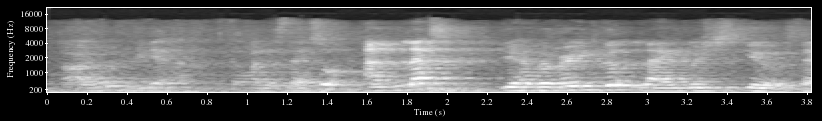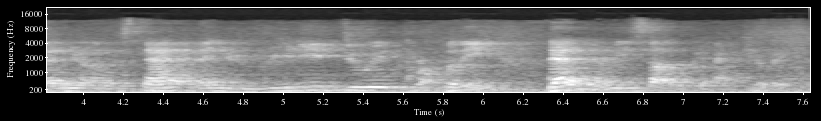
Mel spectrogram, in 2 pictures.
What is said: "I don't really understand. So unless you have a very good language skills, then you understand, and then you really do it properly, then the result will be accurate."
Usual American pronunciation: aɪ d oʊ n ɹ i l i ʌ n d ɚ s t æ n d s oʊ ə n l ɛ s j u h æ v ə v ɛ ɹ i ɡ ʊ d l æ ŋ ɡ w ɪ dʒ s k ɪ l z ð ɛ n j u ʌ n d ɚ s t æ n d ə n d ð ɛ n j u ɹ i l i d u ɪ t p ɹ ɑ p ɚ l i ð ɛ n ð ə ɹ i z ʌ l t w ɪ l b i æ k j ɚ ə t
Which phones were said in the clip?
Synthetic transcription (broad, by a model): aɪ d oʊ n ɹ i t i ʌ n d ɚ s t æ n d s oʊ ə n l ɛ s j u h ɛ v ə v ɛ ɹ i ɡ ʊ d l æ ŋ ɡ w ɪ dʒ s k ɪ l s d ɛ n j u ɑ n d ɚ s t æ n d ə n d ɛ n j u ɹ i l i d u ɪ t p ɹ ɑ p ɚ l i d ɛ n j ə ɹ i s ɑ t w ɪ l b i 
